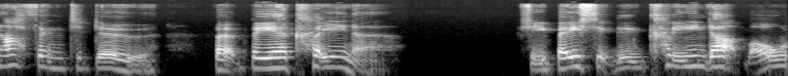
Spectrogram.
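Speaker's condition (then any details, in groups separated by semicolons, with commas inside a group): Multiple sclerosis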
